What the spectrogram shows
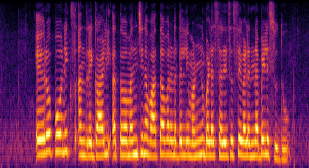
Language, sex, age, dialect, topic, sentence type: Kannada, female, 31-35, Coastal/Dakshin, agriculture, statement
